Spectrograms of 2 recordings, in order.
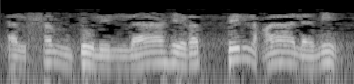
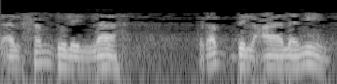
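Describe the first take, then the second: First: The word endings carry their full vowels. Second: The word endings are cut off without vowels. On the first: The speaker calls it right. "لابد أن نقول" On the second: The speaker calls it wrong. "يعني بالتسكين"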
